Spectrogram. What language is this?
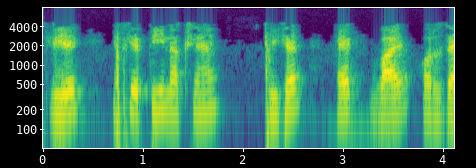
Hindi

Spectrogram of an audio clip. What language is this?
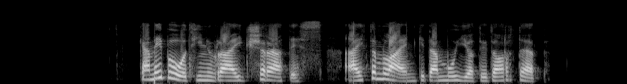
Welsh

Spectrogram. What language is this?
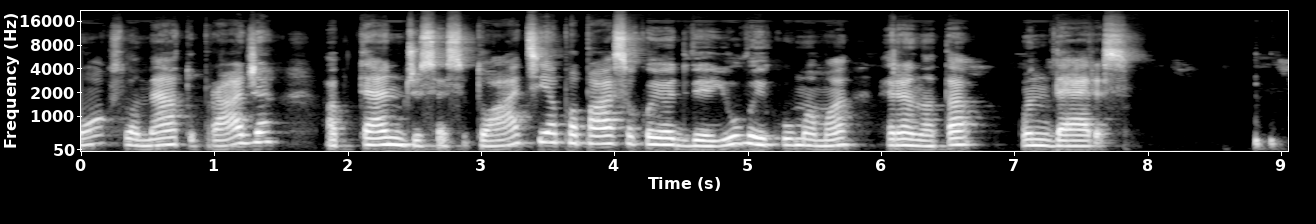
Lithuanian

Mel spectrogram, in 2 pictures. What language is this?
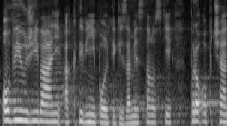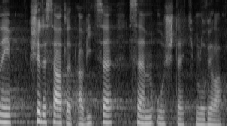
Czech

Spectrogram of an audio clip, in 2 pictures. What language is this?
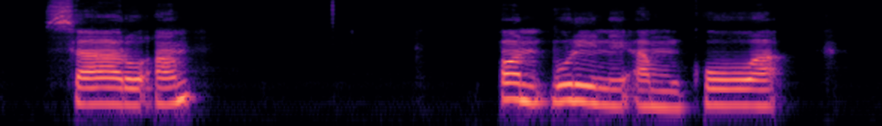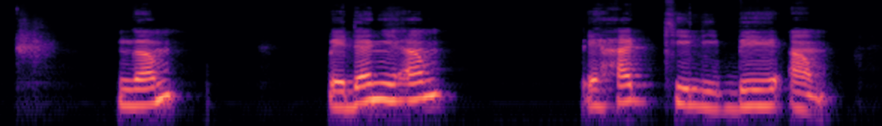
Bagirmi Fulfulde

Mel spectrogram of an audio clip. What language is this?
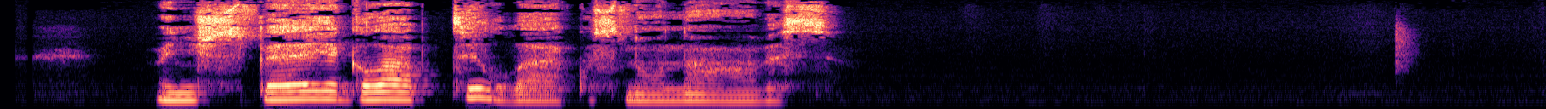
Latvian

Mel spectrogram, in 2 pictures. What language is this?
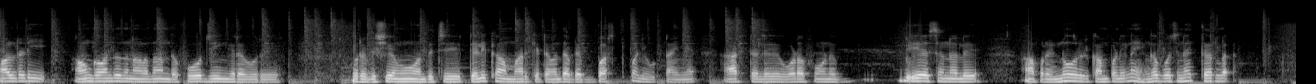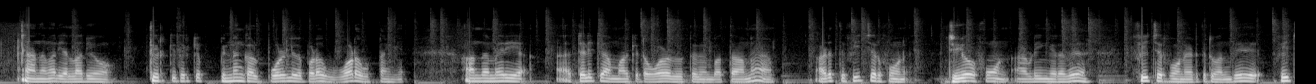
Tamil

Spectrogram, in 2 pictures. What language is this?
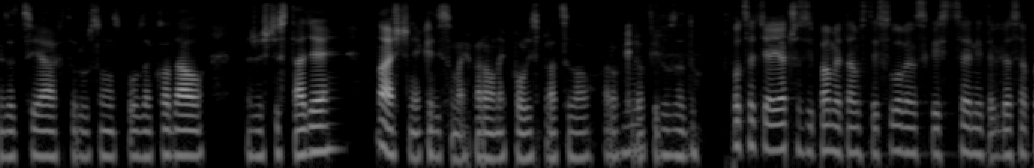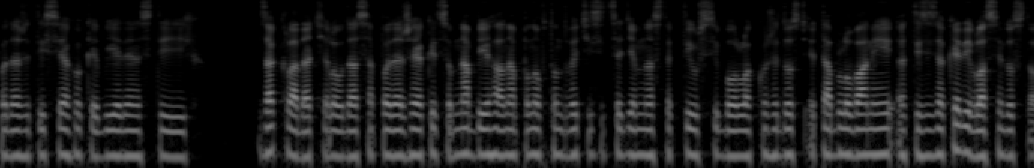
Slovak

